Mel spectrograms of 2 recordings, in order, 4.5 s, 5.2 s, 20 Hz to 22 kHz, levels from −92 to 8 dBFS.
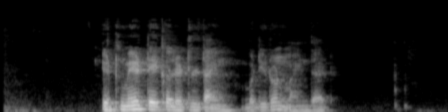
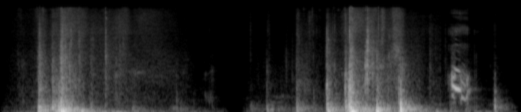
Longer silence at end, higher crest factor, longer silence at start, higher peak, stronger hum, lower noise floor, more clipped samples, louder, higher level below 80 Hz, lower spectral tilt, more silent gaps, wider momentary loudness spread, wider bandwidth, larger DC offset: first, 1.25 s vs 0.55 s; about the same, 20 dB vs 22 dB; first, 1 s vs 0.4 s; about the same, -2 dBFS vs -2 dBFS; neither; first, -77 dBFS vs -61 dBFS; neither; first, -20 LUFS vs -23 LUFS; second, -42 dBFS vs -26 dBFS; first, -10 dB/octave vs -7.5 dB/octave; second, none vs 2.28-2.42 s; second, 16 LU vs 19 LU; second, 5.8 kHz vs 15.5 kHz; neither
